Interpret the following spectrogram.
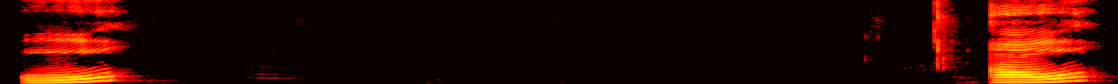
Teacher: ओ दयितो कंठोष्ठम, ओ औ का उच्चारण स्थान कंठ और ओष्ठ होता है।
